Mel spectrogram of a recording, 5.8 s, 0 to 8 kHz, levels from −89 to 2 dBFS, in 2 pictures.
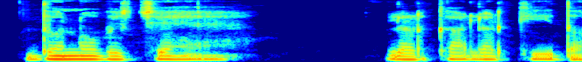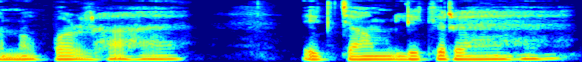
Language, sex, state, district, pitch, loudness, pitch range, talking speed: Hindi, female, Chhattisgarh, Bastar, 160 Hz, -23 LUFS, 150-165 Hz, 145 wpm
